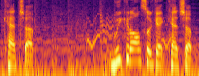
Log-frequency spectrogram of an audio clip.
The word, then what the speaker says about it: Catsup: It's spelled Catsup, but you say it ketchup.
